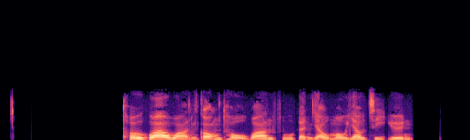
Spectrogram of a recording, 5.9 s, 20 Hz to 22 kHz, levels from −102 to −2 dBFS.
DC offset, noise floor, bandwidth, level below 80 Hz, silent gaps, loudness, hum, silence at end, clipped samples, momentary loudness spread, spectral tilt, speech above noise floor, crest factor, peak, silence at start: under 0.1%; under -90 dBFS; 7.8 kHz; -66 dBFS; 0.17-1.53 s; -17 LUFS; none; 0.75 s; under 0.1%; 12 LU; -5.5 dB/octave; over 73 dB; 18 dB; -2 dBFS; 0.15 s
